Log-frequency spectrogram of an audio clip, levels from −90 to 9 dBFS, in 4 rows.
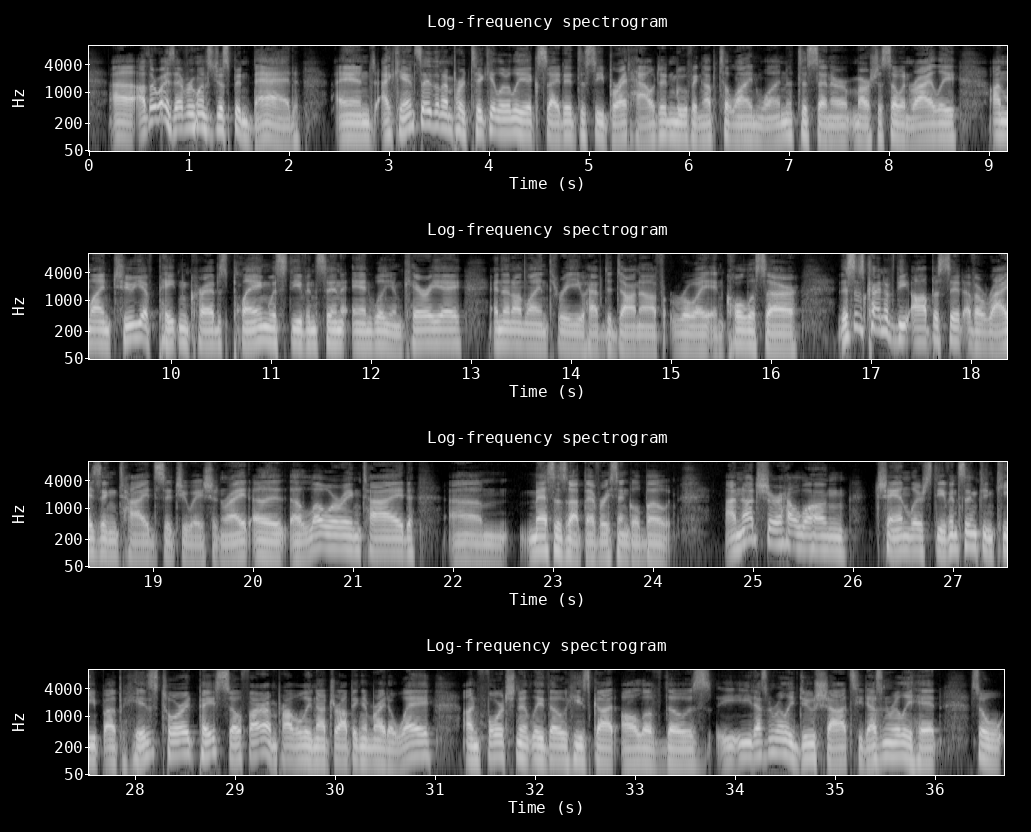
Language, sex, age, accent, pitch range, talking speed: English, male, 30-49, American, 95-120 Hz, 185 wpm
